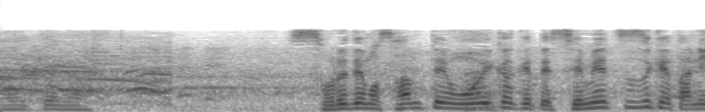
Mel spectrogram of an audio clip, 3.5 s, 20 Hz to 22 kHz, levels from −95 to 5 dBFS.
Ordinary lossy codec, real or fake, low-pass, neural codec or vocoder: Opus, 64 kbps; real; 7.2 kHz; none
